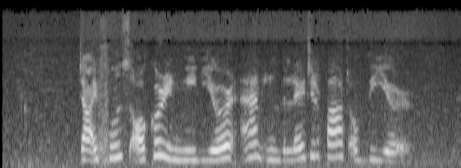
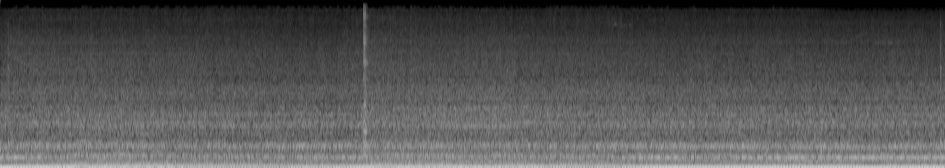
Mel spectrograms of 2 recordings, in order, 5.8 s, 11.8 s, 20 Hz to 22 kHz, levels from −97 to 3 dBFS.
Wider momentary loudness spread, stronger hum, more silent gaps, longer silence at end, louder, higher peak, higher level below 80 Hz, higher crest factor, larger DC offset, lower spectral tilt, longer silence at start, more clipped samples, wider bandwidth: first, 10 LU vs 5 LU; neither; neither; first, 0.65 s vs 0 s; first, -18 LUFS vs -30 LUFS; first, -2 dBFS vs -12 dBFS; second, -56 dBFS vs -22 dBFS; first, 16 dB vs 10 dB; neither; second, -4.5 dB/octave vs -6.5 dB/octave; first, 0.35 s vs 0 s; neither; first, 16.5 kHz vs 9 kHz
